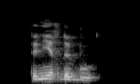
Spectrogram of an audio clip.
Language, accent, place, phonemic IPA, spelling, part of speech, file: French, France, Lyon, /tə.niʁ də.bu/, tenir debout, verb, LL-Q150 (fra)-tenir debout.wav
- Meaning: to hold water, to be valid, to make sense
